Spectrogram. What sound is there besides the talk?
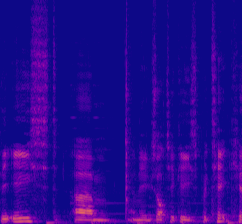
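No distinct noise like a dog, phone or traffic.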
